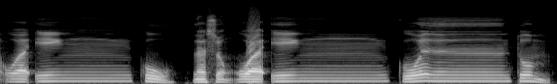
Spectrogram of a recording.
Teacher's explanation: makhraj huruf kaf itu kan dipangkal lidah mendekati huruf qof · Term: ikhfa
